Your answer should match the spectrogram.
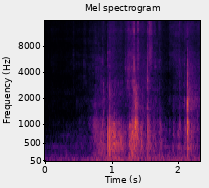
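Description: Paper rustling and a few soft taps as a hardcover picture book's page is turned and the book handled, starting a little past halfway through the first second.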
